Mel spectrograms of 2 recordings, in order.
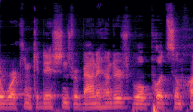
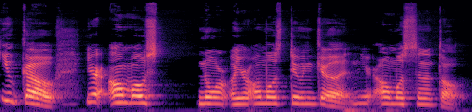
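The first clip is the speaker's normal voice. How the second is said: high-pitched mock parental praise; praising a little kid; 9 semitones higher, slower than usual. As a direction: coo encouragement, as if to a toddler. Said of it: "It's like a little kid".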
